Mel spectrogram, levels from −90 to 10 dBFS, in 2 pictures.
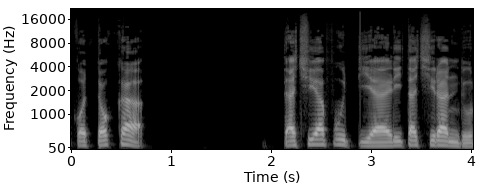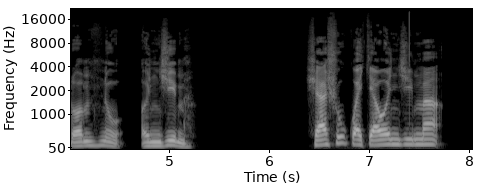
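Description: At 2.90 s a bit error spike cuts through the speech as one sharp tick. A single sample had one bit flipped, so its value jumped by a power of two and came straight back. The click is broadband and unrelated to the voice. The same tick recurs at 7.41 s.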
